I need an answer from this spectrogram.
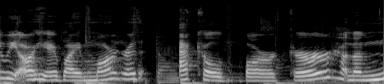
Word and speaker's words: Echelbarger: surprising but today we are here by margaret ecklebarker and i'm not pronouncing that correctly by any stretch to the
